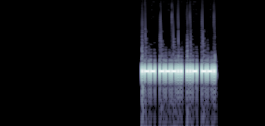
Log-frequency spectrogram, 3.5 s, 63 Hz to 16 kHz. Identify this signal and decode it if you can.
Morse code, heard as a keyed tone, about 60 wpm, 700 Hz. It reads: W8UG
